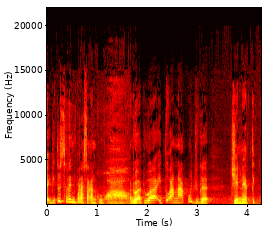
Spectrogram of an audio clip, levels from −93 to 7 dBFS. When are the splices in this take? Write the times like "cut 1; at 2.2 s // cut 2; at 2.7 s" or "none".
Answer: cut 1; at 1.6 s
